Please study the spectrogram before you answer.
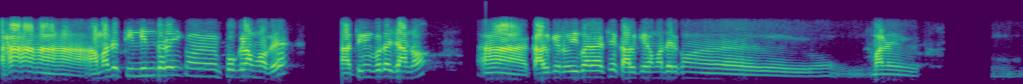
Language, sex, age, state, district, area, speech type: Bengali, male, 45-60, West Bengal, Hooghly, urban, conversation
